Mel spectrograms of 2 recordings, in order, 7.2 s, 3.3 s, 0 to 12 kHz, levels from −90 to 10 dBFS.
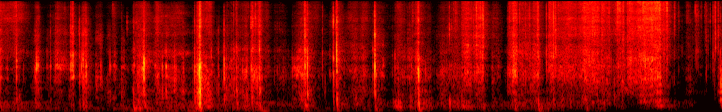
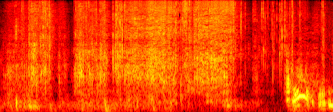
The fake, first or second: first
